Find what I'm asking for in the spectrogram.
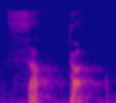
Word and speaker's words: Sattha: So the term Satta, S-A-T-T-H-A, with two little dots under both the T's, one dot under each T, so it's pronounced something like Satta. I can't do it properly, it's one of those palatals.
